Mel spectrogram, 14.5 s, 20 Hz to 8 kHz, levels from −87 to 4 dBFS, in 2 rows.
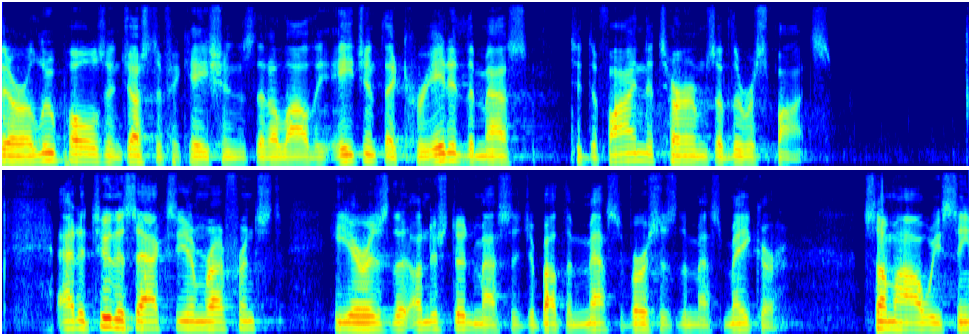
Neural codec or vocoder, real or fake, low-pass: none; real; 7.2 kHz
